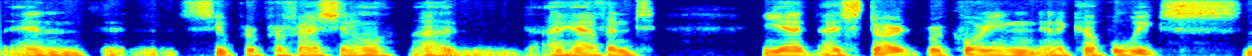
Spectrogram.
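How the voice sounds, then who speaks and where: A man's voice: deep voice, vocal fry, mellow, husky, dry recording, lo-fi sound. A man talking casually as an interviewed audiobook narrator, rambling and correcting himself with enthusiasm.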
